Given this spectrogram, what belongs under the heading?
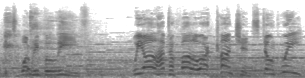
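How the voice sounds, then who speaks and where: Prim, indignant woman acted by a woman, loud music. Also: fairly high pitch, lively intonation, normal speed, lightly acted. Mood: firm, indignant. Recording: game audio under loud music.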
